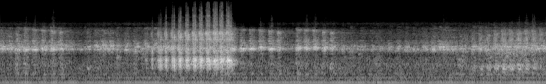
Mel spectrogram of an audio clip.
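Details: Male Nagoya Daruma pond frog, green, river-caught and captive, giving a steady creaky trill with one loud grating rattle burst near the middle, the calling continuing afterward.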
